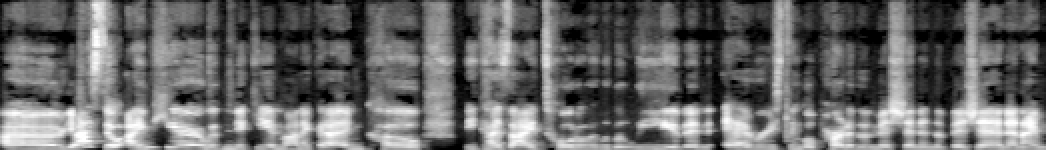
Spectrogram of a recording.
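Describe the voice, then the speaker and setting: An ordinary speaking voice belongs to a woman with an American accent. She talks at a fairly quick pace with fairly high pitch and lively intonation. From US East Coast. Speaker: nutritional therapy practitioner and coach. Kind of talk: self-introduction in online discussion.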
